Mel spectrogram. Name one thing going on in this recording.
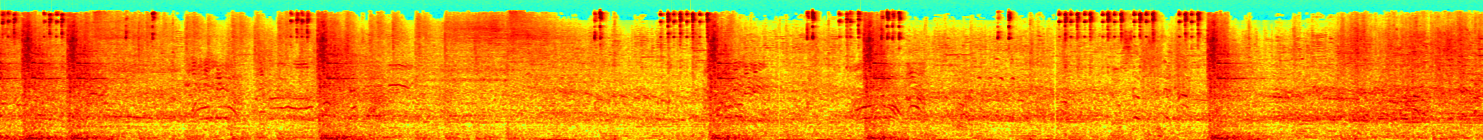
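A large crowd of soldiers clamours and clashes in a battle.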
